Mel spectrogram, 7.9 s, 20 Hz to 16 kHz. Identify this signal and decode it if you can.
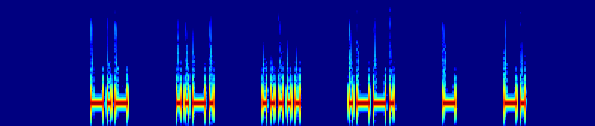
Morse code, heard as a keyed tone, about 22 wpm, spaced as for 10 wpm, 700 Hz. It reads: KF5PTN
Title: USA Call Signs - 6 Characters - 4x Character Spacing - 22wpm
